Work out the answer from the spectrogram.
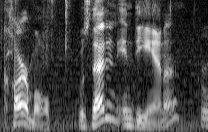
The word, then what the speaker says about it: Carmel: I seem to recall a place called Carmel.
